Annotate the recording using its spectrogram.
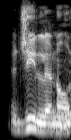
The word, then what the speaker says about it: Gyllenhaal: Gillenol.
